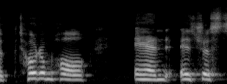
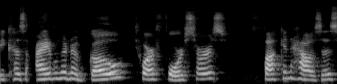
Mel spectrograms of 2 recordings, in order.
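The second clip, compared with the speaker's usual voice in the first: ordinary delivery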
